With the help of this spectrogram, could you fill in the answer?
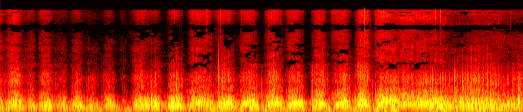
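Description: Long blue nails scratch fast and hard across padded, grey-brown textured woven fabric sofa upholstery. The result is a rapid, uneven run of rough, scratchy rasps with a low rumbling body and brief bright edges.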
